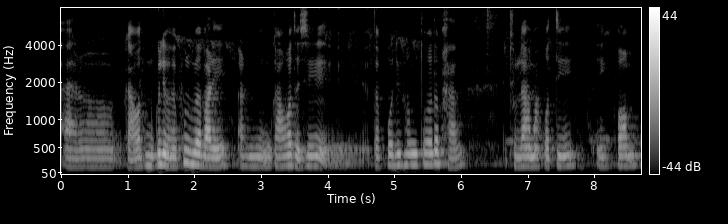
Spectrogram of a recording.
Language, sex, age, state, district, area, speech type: Assamese, female, 60+, Assam, Darrang, rural, spontaneous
